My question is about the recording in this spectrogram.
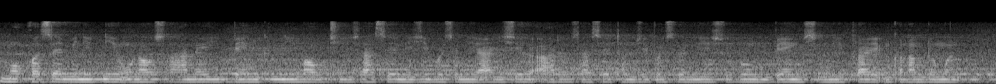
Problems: constant background noise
